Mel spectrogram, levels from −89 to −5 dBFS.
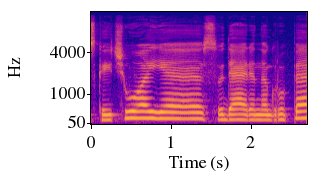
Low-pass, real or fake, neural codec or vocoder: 14.4 kHz; real; none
